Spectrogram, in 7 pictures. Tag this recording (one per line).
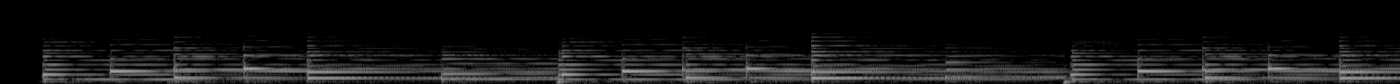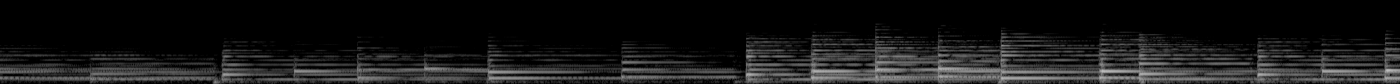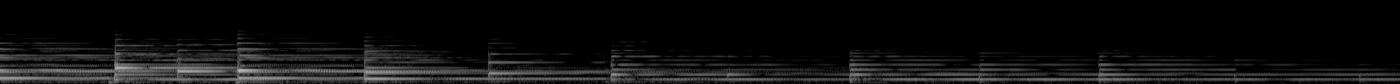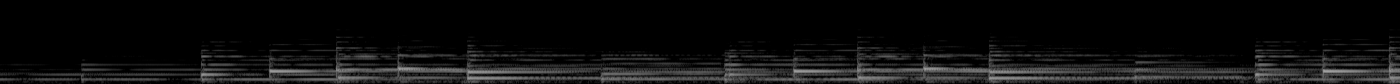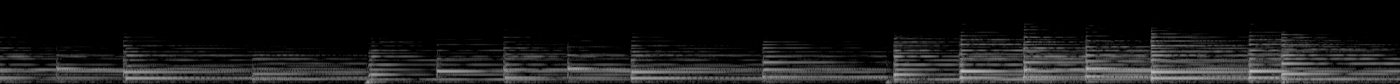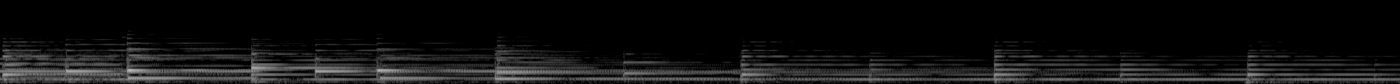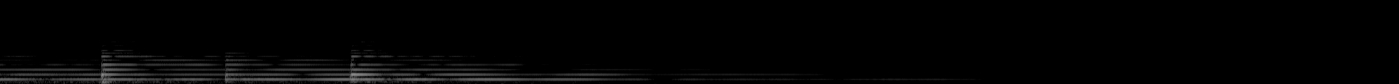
sinister
strange
noir
creepy
fear
eerie
scary
nightmare
piano
horror
spooky
drama
haunter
